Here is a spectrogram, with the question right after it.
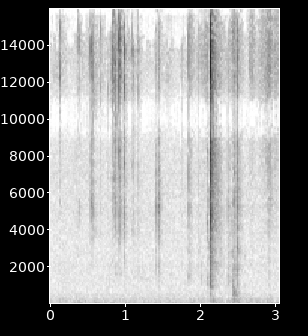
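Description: A single sharp snip of wire cutters trimming excess beading wire on an amethyst toggle necklace, close and crisp, with a few faint small clicks of tools and beads around it.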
